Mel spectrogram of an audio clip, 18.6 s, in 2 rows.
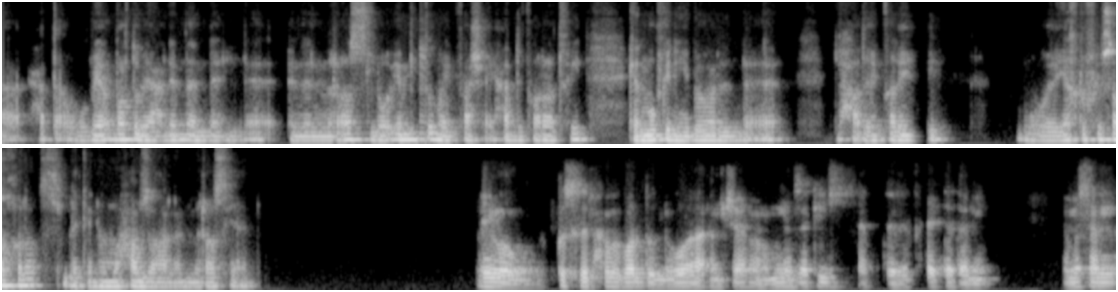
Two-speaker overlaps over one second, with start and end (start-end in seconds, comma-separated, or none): none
